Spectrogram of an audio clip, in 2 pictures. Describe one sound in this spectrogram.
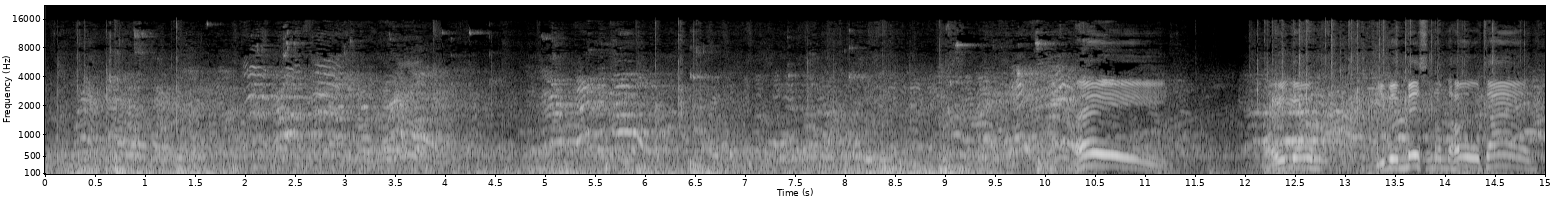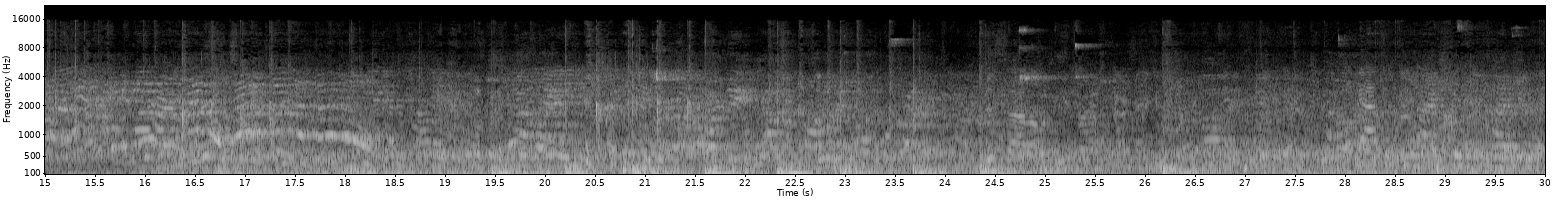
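A basketball bounces on a hardwood court.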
